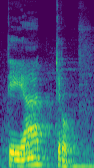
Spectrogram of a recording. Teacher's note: La E y la A se separan: teatro. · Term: hiato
